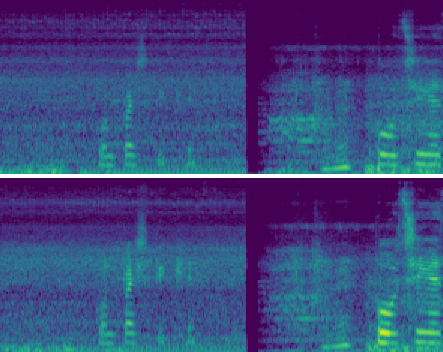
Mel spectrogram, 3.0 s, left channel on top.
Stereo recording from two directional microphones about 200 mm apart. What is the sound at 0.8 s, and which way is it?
Speech, 15° left (ahead or behind).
